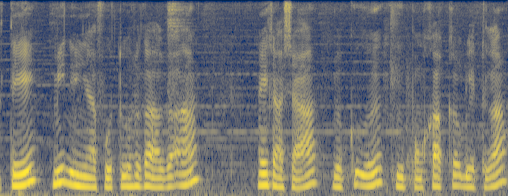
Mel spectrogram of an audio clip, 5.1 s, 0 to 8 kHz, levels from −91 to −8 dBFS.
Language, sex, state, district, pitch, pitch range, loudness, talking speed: Wancho, male, Arunachal Pradesh, Longding, 160 Hz, 145-180 Hz, -15 LUFS, 190 wpm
